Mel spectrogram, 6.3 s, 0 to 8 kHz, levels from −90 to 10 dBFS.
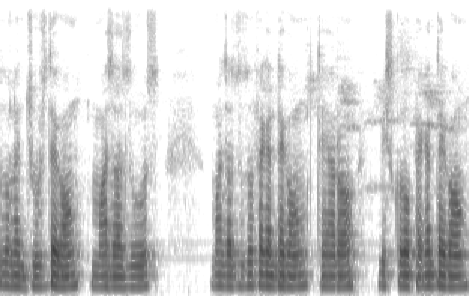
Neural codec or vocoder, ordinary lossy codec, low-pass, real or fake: none; none; 7.2 kHz; real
